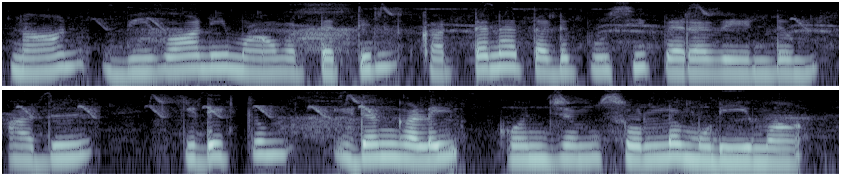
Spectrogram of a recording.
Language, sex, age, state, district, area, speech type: Tamil, female, 18-30, Tamil Nadu, Thoothukudi, urban, read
